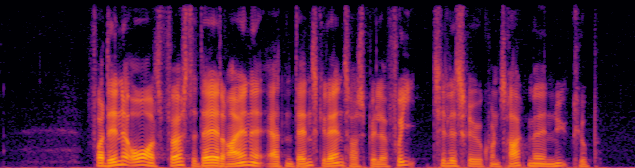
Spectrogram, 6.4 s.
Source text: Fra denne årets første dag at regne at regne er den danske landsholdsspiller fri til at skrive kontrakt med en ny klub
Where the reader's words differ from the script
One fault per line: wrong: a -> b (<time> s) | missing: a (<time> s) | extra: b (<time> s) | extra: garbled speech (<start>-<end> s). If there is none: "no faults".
missing: at regne (2.6 s)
